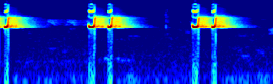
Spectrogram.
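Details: Rain quail giving sharp, high, metallic double notes, 'whit-whit', each pair about a second and a quarter apart, with clean silence between.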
